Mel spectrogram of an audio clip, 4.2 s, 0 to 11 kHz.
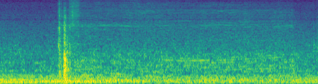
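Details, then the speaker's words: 2005 Honda Civic Hybrid power window, tested before clipping the door panel back on: click, then a steady low motor hum as the glass goes fully down. Slow but working normally after fixing a foam block that apparently blocked its travel. "the way down I'll let back up okay and that's the fastest thing in the world but at least doing what it should be doing now"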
